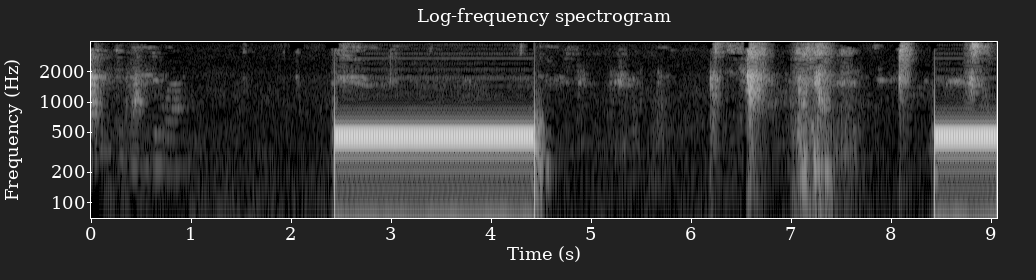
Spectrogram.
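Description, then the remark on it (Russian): A telephone line sounds a loud, steady beep lasting about two seconds, followed by a stretch of muffled voices announcing "your position" with no position number, then the same flat tone starts again at the end. “Там еще типа гудки-гудки, потом ваша позиция, и дальше гудки.”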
